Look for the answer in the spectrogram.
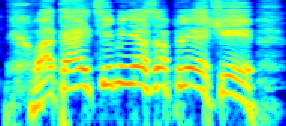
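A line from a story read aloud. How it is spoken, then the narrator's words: Shouted. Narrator (Russian): крикнула Мор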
